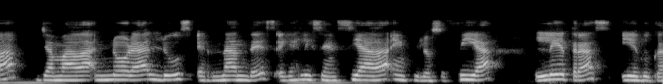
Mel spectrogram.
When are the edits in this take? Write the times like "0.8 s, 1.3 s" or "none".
none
